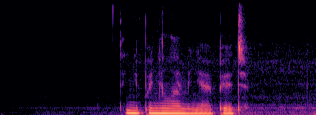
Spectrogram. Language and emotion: Russian, neutral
